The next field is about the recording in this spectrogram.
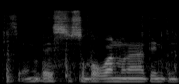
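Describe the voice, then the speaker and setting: A man with a Filipino accent giving a casual, hands-on, step-by-step repair demonstration as a tutorial host, speaking haltingly and often addressing viewers. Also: medium pitch, flat delivery, vocal fry. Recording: noisy amateur recording with clicks.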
